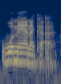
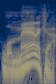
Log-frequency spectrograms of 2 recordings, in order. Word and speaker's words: Womanica: of the name of the podcast it is pronounced womanica womanica I like that now where'd that come from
